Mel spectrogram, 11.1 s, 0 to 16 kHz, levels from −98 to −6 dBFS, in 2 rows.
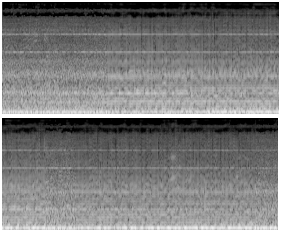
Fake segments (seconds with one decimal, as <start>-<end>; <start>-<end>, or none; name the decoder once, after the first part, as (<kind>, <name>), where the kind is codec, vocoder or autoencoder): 2.1-6.4 (vocoder, BigVGAN v2); 7.0-10.6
